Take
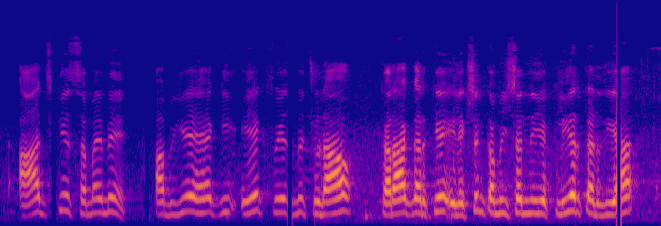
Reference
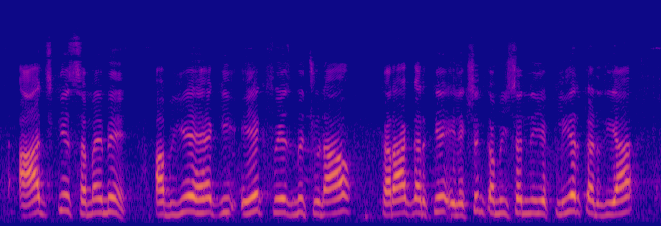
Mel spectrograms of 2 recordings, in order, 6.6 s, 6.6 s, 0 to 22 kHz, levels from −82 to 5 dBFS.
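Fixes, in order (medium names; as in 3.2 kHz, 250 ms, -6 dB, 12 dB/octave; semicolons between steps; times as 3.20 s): interpolate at 0.51/1.44/2.87/6.16 s, 47 ms; gain correction -8 dB, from 3.14 s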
